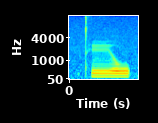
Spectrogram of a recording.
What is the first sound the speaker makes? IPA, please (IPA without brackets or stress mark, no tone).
t̪ʰ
